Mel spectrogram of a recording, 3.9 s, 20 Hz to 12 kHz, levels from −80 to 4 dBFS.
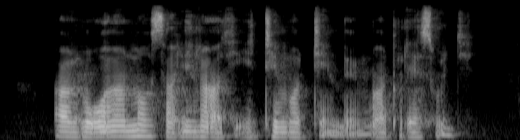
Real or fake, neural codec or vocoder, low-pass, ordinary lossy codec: fake; autoencoder, 22.05 kHz, a latent of 192 numbers a frame, VITS, trained on one speaker; 9.9 kHz; none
